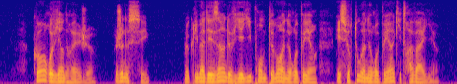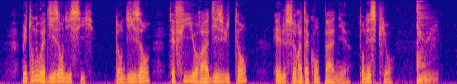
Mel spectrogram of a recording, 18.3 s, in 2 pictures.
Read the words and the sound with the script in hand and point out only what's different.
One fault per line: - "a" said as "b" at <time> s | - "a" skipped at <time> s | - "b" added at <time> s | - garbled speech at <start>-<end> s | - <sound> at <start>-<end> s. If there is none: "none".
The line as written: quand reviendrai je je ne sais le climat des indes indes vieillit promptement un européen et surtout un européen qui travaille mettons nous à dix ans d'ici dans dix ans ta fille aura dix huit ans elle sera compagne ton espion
- "indes" skipped at 4.6 s
- "ta" added at 15.2 s
- thud at 17.5-17.9 s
